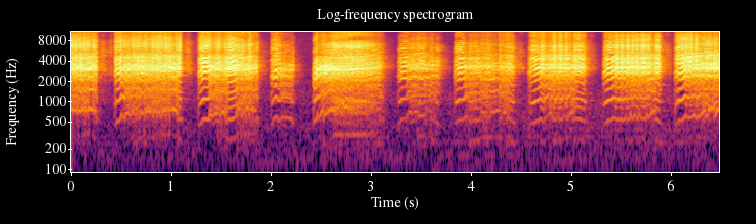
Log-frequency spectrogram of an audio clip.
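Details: Pet otter kept at home screaming loudly in harsh, high squeals, about eight bursts of roughly half a second to a second each, closely spaced and insistent.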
